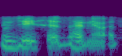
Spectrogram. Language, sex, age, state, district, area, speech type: Hindi, male, 18-30, Uttar Pradesh, Sonbhadra, rural, conversation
